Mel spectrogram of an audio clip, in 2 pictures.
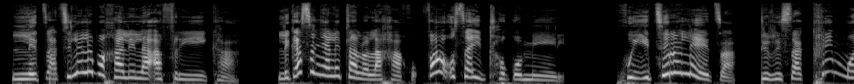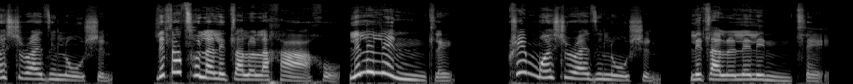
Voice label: female tswana voice over sales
